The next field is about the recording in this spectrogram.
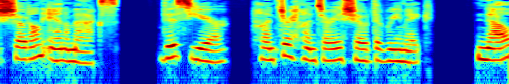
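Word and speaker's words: Hunter × Hunter: show I'm recommending is Hunter Hunter the letter x is silent they are two types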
